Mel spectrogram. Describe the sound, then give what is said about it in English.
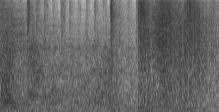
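Explosions from a barrage of incoming rockets during intense fighting: a continuous heavy roll of deep, rumbling booms, punctuated by a couple of sharper blasts in the second half, with no voices. “Intense fighting is still underway. We have just had a massive barrage of rockets coming in here.”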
